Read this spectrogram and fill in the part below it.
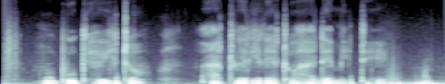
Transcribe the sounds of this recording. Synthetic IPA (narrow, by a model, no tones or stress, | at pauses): mubukʰewito | atweɾiɾetʰoɦademitʰi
